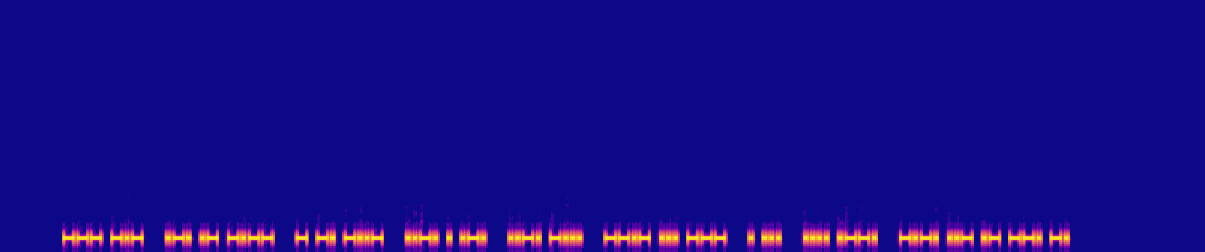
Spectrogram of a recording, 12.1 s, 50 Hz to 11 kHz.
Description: Morse code, heard as a keyed tone, about 34 wpm, 700 Hz. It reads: OK RAY TNX FER FB QSO ES HP CUAGN
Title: Practice QSO - Exchange 4 - Ending - 35wpm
